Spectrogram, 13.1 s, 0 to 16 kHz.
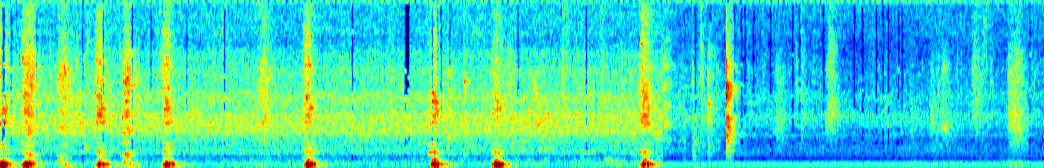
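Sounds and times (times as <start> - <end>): dog barking: 0.0 - 2.4, 3.8 - 4.2, 5.3 - 6.5, 8.0 - 8.3.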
